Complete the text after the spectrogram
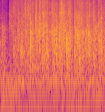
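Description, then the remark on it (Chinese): An audience at a talk bursts into steady, dense applause, many hands clapping at once in a continuous crackling wash that holds a fairly even loudness throughout, with no voices heard over it. “赚钱，好，掌声一下。”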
